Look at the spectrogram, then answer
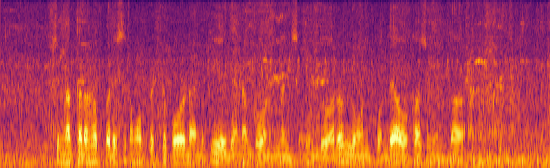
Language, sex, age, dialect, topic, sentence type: Telugu, male, 18-24, Utterandhra, banking, question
